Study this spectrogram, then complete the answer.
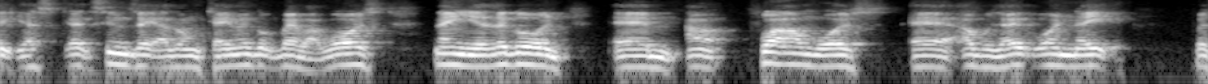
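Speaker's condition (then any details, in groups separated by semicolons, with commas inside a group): Cerebral palsy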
